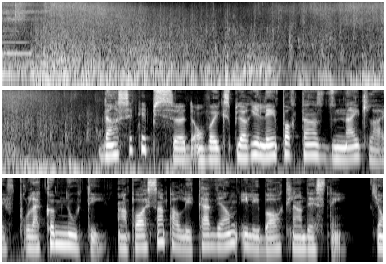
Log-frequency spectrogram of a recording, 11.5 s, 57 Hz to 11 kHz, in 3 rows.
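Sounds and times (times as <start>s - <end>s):
loud deep explosion boom with a rumbling low-end roar: 0.0s - 8.8s
speech: 4.8s - 11.4s.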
